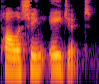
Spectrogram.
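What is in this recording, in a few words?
"polishing agent", English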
